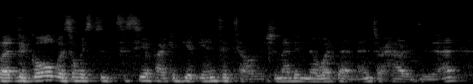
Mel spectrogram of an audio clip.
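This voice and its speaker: In an American accent, a somewhat breathy man with a fairly high pitch and a dark, mellow tone speaks at a very fast pace with fairly even intonation. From Kansas. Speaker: puppeteer. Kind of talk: interview.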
